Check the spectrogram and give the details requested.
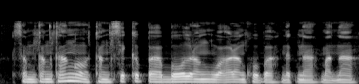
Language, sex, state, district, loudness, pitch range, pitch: Garo, male, Meghalaya, South Garo Hills, -14 LUFS, 105-120 Hz, 115 Hz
